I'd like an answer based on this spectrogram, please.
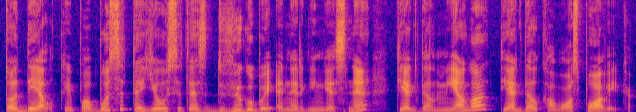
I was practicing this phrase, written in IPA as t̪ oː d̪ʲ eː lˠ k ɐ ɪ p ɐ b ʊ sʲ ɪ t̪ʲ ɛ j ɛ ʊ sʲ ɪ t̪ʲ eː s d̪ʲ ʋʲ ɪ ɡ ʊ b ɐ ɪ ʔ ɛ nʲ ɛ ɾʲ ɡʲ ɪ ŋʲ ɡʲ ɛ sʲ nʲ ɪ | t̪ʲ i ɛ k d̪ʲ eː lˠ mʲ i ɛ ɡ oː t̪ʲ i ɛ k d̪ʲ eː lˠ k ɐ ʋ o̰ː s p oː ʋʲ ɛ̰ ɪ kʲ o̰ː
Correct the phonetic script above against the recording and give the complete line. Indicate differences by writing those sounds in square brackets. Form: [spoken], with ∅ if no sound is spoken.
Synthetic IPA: t̪ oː d̪ʲ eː lˠ k ɐ ɪ p ɐ b ʊ sʲ ɪ t̪ʲ ɛ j ɛ ʊ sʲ ɪ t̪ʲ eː s d̪ʲ ʋʲ ɪ ɡ ʊ b ɐ ɪ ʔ ɛ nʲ ɛ ɾʲ ɡʲ ɪ ŋʲ ɡʲ ɛ sʲ nʲ ɪ | t̪ʲ i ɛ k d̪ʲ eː lˠ mʲ i ɛ ɡ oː t̪ʲ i ɛ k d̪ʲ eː lˠ k ɐ ʋ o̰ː s p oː ʋʲ ɛ̰ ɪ kʲ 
